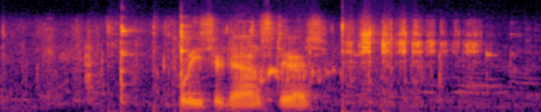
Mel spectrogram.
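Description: Wine pours into a glass.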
